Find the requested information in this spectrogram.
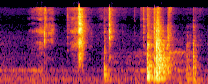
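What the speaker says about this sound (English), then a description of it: "trim just a little off of the bottom of each heart so that that point doesn't show" Scissors snip paper hearts for a handmade card in a few quick, crisp cuts, close and fairly faint, with a longer rasping cut near the end in an otherwise quiet room.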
